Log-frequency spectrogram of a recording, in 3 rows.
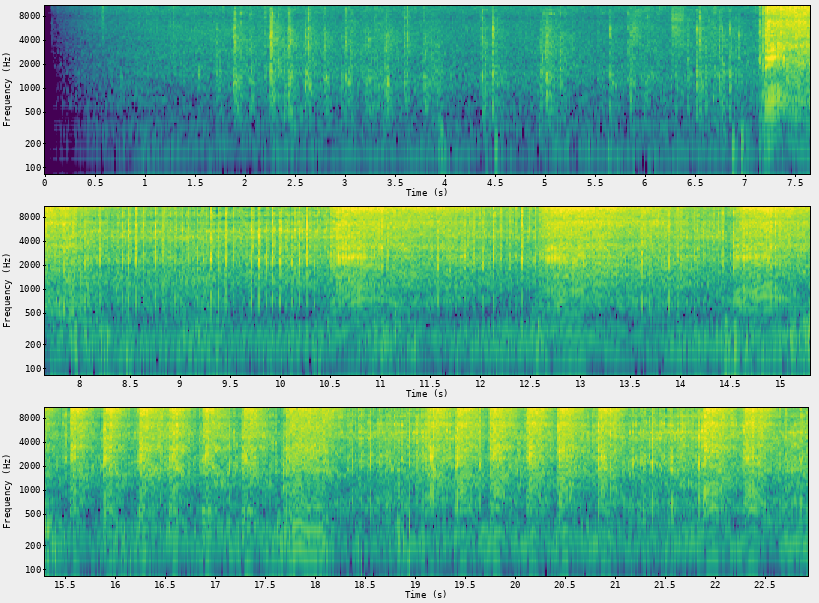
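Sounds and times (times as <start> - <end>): chainsaw cutting wood: 1.5 - 22.9
chainsaw idling and revving: 7.1 - 22.9.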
